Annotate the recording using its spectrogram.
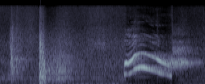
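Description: A person flipping over a couch and landing on a giant beanbag: two quick impacts in the first half second, the second louder. A whooping "woo!" follows.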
